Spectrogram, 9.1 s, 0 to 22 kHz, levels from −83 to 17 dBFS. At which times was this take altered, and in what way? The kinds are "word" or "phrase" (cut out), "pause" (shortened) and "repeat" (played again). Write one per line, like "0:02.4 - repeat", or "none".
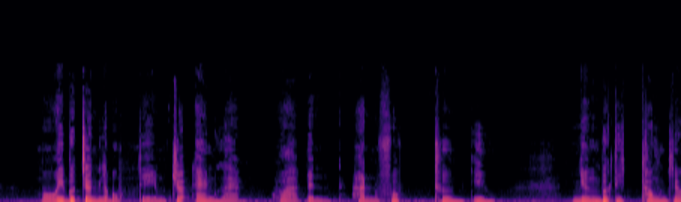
none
